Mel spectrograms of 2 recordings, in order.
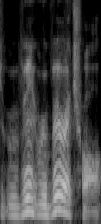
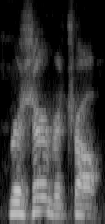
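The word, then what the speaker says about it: resveratrol: cancer cells and uh I'm mispronouncing this, but it's reveratrol and c and rveratrol. Reservatrol. Reservatrol. Thank you.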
